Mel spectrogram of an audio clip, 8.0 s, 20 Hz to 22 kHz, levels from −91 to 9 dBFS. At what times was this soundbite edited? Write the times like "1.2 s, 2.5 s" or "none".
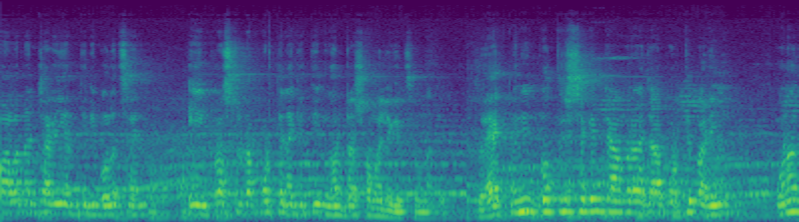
4.6 s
